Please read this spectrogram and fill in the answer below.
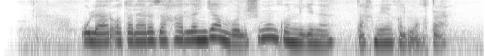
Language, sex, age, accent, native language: Uzbek, female, 18-24, Sirdaryo, Uzbek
